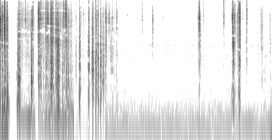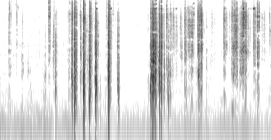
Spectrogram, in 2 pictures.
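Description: Metal parts clinking and clattering on a steel bench plate in several short bursts, with a quieter gap in the middle where only a couple of single clicks sound.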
